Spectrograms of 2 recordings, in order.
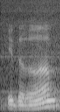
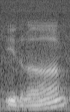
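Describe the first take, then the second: The two takes are said the same way.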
